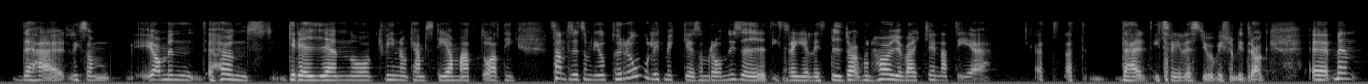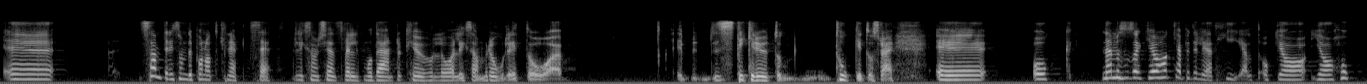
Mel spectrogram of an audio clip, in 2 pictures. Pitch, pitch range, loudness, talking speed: 215 Hz, 195-240 Hz, -25 LUFS, 170 wpm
